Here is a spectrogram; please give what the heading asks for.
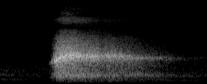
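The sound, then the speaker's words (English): A single deep breath taken during a breathing exercise: a sudden, airy rush that starts abruptly and then slowly fades out, fairly soft and alone. “Does that feel good? Get some good breath in your lungs, some fresh air”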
